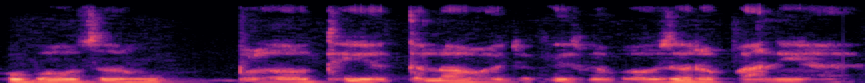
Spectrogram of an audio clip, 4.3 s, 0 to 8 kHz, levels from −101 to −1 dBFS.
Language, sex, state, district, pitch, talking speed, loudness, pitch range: Hindi, male, Bihar, Jamui, 135 Hz, 140 wpm, -33 LUFS, 135-140 Hz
